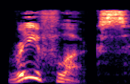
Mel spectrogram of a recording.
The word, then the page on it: reflux: British English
